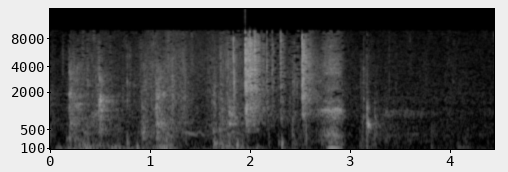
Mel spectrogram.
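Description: Dry grass and weeds rustling and crackling as someone pushes through them on foot, in quick irregular snaps that thin out near the end.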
